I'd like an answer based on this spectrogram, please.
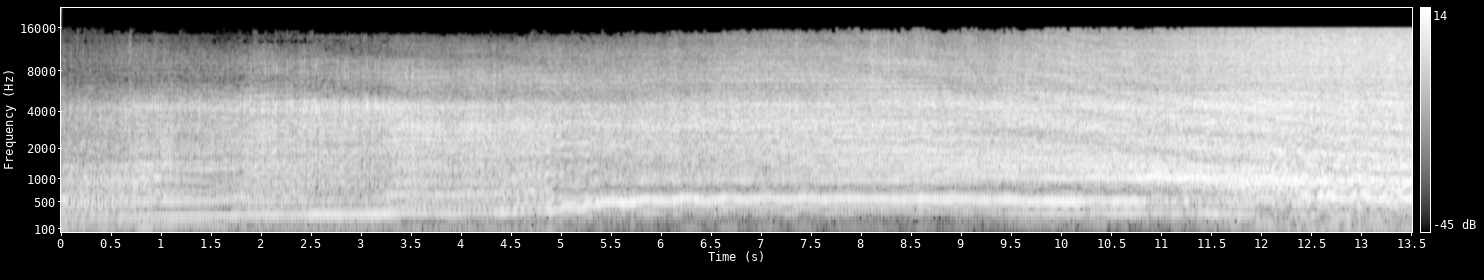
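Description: Supercharged 650-cubic-inch big-block V8 of a 1995 Chevy modified 4x4 pulling truck at full throttle, dragging a pulling sled. The engine pitch climbs steadily over the first five seconds, then holds with a wavering pitch, and rises again near the end.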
